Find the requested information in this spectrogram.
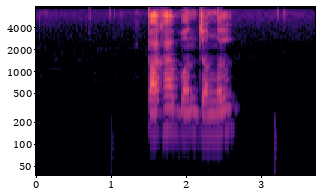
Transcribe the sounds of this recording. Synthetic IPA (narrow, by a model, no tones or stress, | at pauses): pakʰabʌnd͡zʌŋɡʌl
